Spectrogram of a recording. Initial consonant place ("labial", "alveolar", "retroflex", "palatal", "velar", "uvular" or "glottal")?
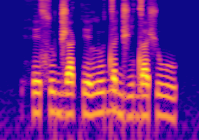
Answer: glottal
